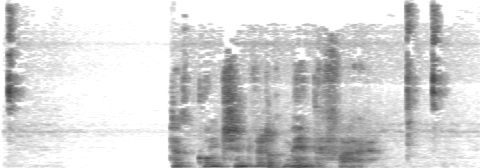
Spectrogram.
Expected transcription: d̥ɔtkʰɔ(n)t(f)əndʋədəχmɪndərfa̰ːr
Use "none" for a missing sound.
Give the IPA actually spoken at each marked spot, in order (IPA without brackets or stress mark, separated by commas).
m, s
